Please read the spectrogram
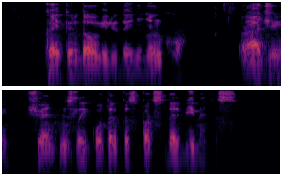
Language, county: Lithuanian, Tauragė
